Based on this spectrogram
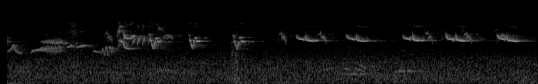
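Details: Song thrush singing from a perch in a tree in Pessac, Gironde, France: bright, varied whistled phrases, then a short sharp motif repeated about twice a second, over a soft background hiss.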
